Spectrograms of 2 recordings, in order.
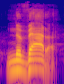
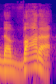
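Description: First: Nevada is pronounced the way residents say it. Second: Nevada is pronounced the way non-residents say it. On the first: "those from the state prefer Nevada" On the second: "as I say it, that is actually the pronunciation I have read that is used by those who are not from the state"

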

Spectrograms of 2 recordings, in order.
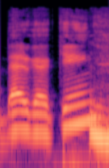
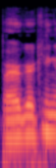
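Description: First: It is said with a Spanish accent. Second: It is said with a plain English accent.

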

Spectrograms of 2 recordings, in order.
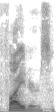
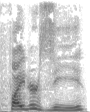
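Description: First: It sounds like the plain word fighters. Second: It ends with a separate letter Z. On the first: The speaker calls it right. "like the word fighters" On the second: The speaker calls it wrong. "not Fighter Z"

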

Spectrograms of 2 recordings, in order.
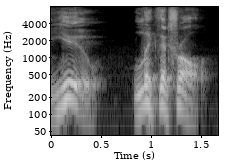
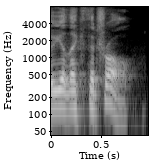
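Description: First: It is said as a forceful order. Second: It is said as a plain matter-of-fact statement. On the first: It tells the listener to do it. "And then there's the command form" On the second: It describes what one habitually does. "every day, this is what you do"

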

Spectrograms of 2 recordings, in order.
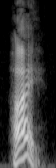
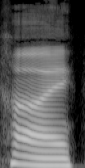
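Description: First: It is said in a polite, friendly way. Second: It is said in a reluctant, grudging way.

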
